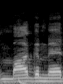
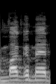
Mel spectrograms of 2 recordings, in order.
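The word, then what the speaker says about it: Magomed: and anytime you have the three syllables magamet in your name you're usually a very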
